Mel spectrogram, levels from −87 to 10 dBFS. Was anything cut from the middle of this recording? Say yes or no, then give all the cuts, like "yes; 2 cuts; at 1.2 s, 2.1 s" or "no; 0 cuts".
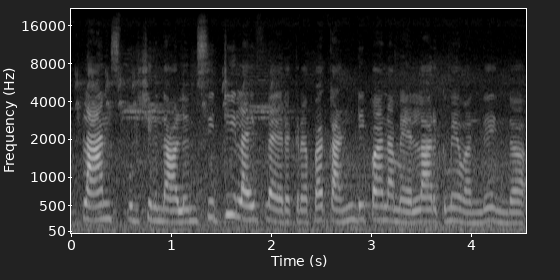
no; 0 cuts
